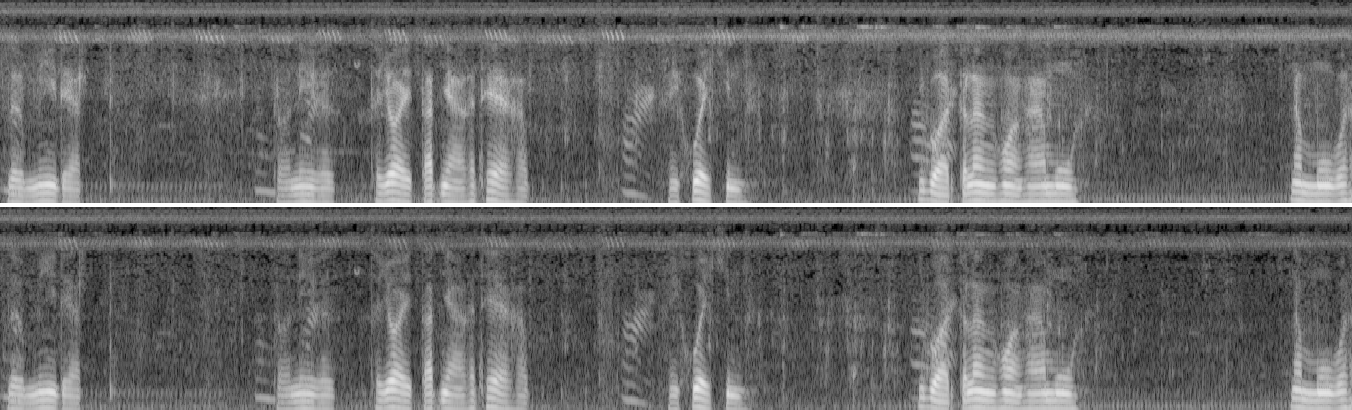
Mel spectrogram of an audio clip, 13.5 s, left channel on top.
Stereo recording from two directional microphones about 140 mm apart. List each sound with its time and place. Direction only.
0.1 s speech: 10° right (ahead or behind)
2.7 s speech: 10° right (ahead or behind)
6.7 s speech: 15° right (ahead or behind)
9.1 s speech: 15° right (ahead or behind)
10.5 s speech: 20° right (ahead or behind)
12.9 s speech: 5° right (ahead or behind)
